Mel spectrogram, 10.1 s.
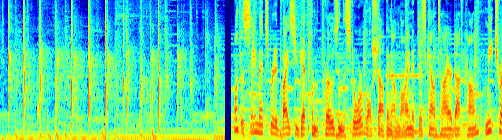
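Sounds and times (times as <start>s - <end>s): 
hands clapping: 0.0s - 4.4s
speech: 4.7s - 10.0s.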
